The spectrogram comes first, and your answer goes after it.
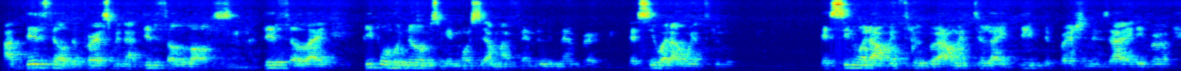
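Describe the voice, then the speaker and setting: A man's voice: medium pitch, normal speed. A young man, a music artist and podcast guest, talking casually and telling his story with lots of "bro" and "man". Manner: animated storytelling, says "bro" often. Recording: roomy echo.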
